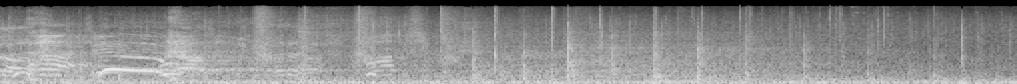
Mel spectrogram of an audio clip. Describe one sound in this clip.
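Footsteps run and stride across a wet hard floor.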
